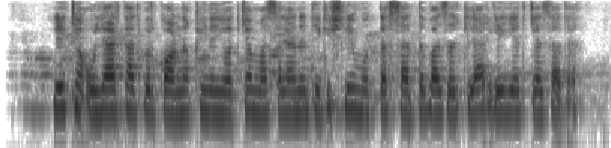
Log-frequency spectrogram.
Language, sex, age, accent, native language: Uzbek, female, under 19, Toshkent shahri, Uzbek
